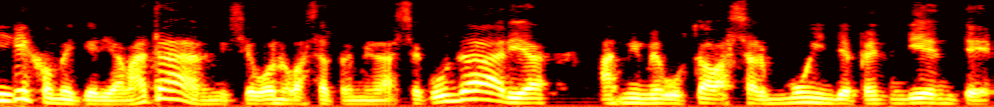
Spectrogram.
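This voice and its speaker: A man at medium pitch, very fast and with hardly any pauses, lively in intonation, very even in loudness, in a dry, close sound with no echo. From Buenos Aires, Argentina. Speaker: war veteran. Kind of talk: testimony. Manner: animated.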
